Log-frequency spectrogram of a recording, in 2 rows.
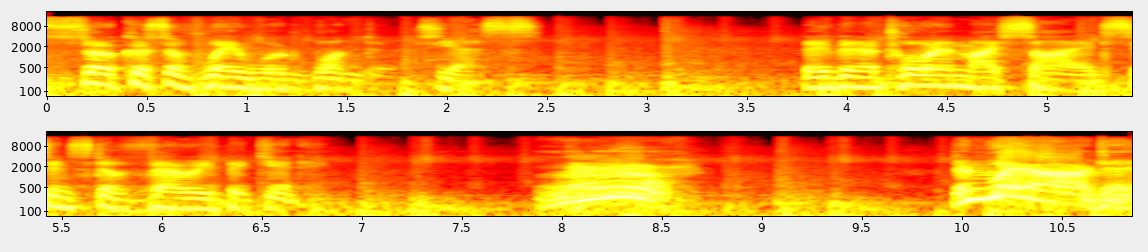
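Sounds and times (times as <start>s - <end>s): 
speech: 0.2s - 2.5s, 3.8s - 6.9s, 7.9s - 8.7s, 10.0s - 10.8s
man roaring with a gravelly strained tone: 7.9s - 8.7s.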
